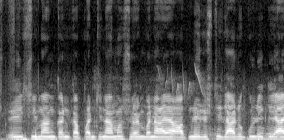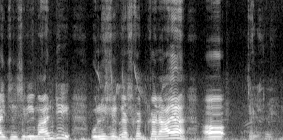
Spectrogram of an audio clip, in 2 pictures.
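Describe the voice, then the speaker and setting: This man has a high pitch. His intonation is fairly even. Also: big swings in loudness. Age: 60s. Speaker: villager, witness. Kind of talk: news interview.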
